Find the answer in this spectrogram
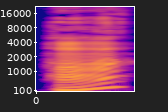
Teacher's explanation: they have a special higher than normal rising pitch · Term: ninth tone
